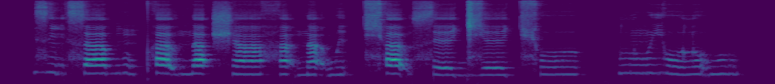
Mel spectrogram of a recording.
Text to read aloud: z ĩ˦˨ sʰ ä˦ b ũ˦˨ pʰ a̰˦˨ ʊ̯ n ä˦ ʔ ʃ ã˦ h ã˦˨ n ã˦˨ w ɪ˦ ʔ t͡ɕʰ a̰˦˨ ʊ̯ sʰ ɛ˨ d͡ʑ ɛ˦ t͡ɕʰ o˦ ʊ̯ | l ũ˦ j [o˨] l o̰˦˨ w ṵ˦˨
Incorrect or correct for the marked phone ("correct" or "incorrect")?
correct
